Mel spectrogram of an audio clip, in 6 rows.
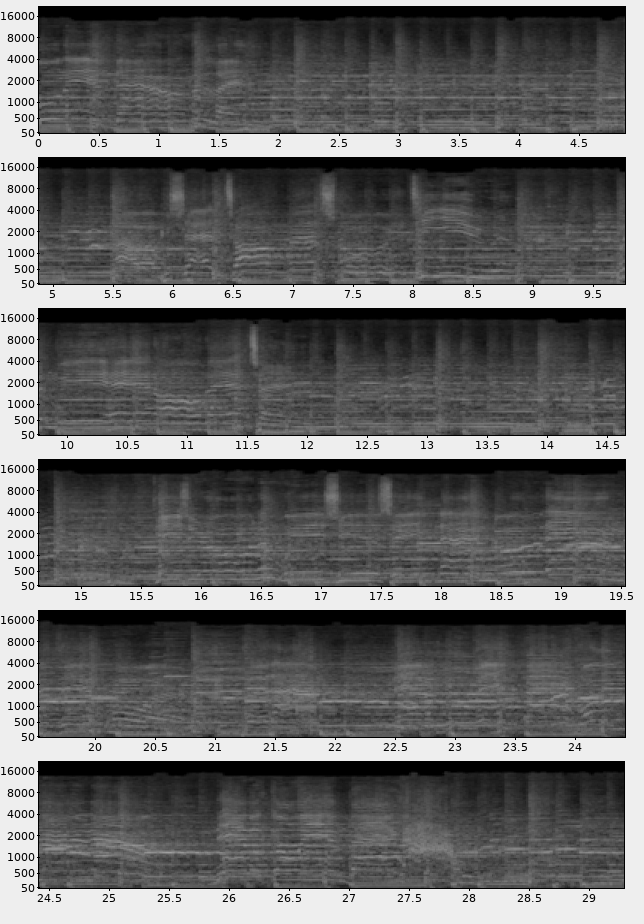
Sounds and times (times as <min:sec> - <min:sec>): Country: 0:00.0 - 0:29.2.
